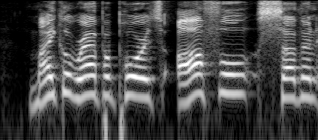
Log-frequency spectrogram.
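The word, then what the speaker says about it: Rapaport: Rappaport.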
